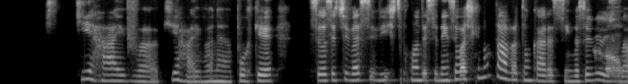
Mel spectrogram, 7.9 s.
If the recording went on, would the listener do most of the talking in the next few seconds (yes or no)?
yes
